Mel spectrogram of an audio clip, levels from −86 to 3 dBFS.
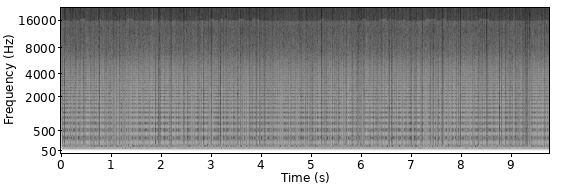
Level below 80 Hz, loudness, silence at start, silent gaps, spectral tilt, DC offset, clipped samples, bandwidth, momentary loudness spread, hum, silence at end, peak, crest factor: -40 dBFS; -19 LUFS; 0 s; none; -3 dB/octave; 100%; 50%; over 20 kHz; 1 LU; none; 0 s; 0 dBFS; 22 dB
